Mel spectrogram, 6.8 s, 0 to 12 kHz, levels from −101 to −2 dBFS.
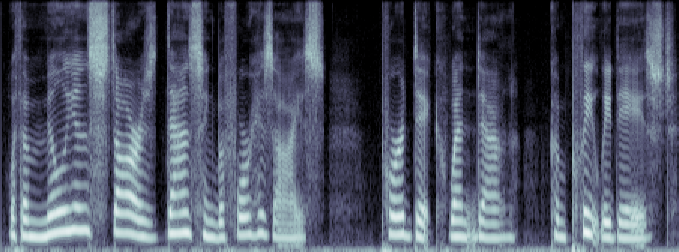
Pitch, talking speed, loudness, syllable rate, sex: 225 Hz, 125 wpm, -17 LUFS, 3.7 syllables/s, female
